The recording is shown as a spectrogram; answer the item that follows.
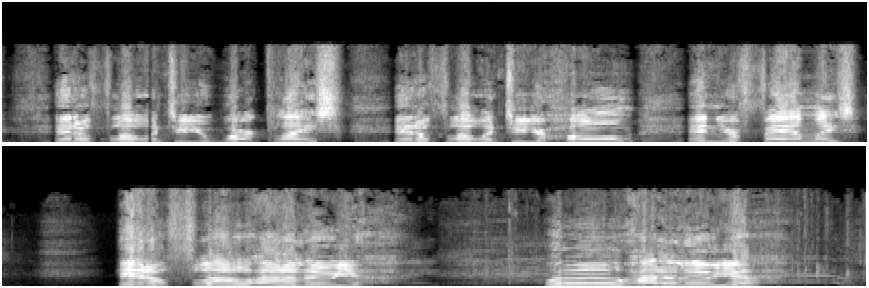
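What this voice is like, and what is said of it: Out of breath, panting. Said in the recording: “I'm out of breath from pumping. ... Is it okay if I take a few deep breaths? This old man wore out.”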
